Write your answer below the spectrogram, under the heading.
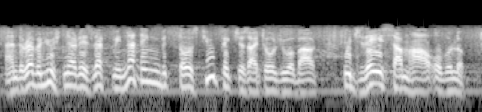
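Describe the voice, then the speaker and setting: Actor as urbane, stern middle-aged duke: brisk, animated delivery, muffled and noisy vintage radio recording. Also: male voice, medium pitch, close to an everyday voice. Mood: businesslike. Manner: clipped, formal, stern, urbane. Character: middle-aged penniless duke, brisk, businesslike, secretly fond. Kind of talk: 1940s radio drama acting.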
